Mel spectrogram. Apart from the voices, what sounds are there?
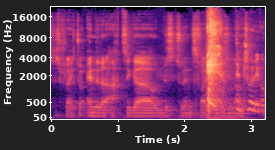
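sneeze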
